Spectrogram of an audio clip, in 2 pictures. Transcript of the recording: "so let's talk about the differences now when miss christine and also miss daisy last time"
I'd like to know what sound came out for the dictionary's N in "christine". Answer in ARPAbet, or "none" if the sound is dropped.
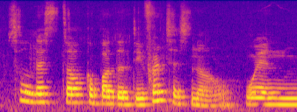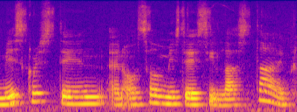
N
